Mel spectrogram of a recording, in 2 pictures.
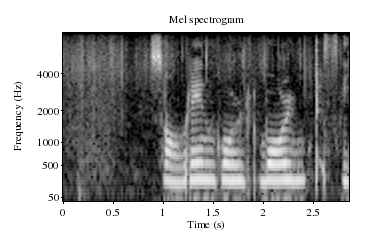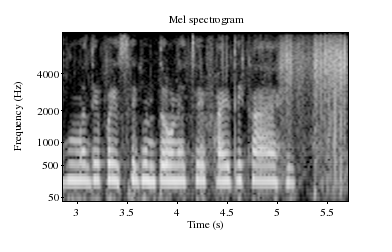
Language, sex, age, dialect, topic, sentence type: Marathi, female, 36-40, Standard Marathi, banking, question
